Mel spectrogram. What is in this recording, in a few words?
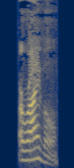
"arrival", English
